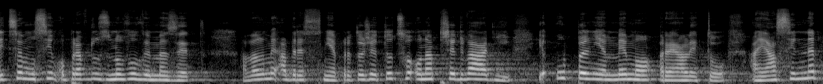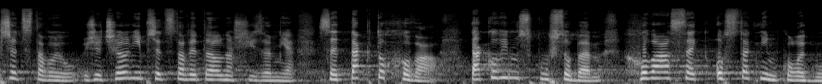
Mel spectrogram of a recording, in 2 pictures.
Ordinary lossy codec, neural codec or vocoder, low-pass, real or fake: MP3, 96 kbps; codec, 44.1 kHz, 7.8 kbps, Pupu-Codec; 14.4 kHz; fake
